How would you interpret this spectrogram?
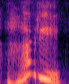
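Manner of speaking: high sharp warning call; warning cry. A narrator's reading. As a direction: call him off urgently. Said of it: "застережливо крикнула Герміона".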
